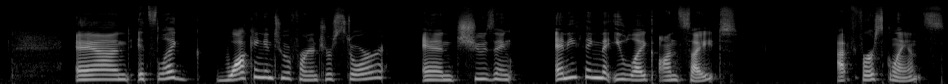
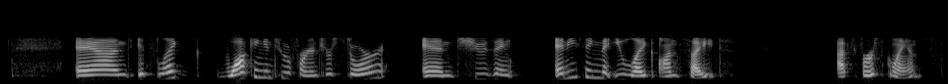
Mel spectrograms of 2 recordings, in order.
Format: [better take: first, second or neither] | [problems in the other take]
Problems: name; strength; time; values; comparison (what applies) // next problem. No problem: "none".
first | phone-call audio; nothing above 3.5 kHz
